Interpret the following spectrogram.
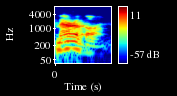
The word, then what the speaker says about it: Marabon: Now I keep thinking in my head, rhymes with marathon. Derek Marabon. I got it right this time.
